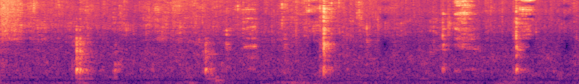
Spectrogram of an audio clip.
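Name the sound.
cut bottle gourd muthiya frying in mustard-sesame tempering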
